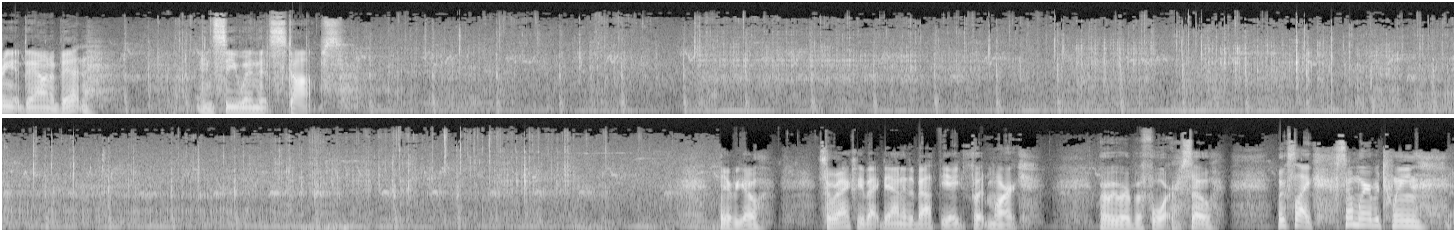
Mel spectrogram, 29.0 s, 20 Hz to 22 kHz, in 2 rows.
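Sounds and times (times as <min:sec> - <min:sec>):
water streaming and splashing: 0:00.0 - 0:21.5
low hum: 0:00.0 - 0:21.6.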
